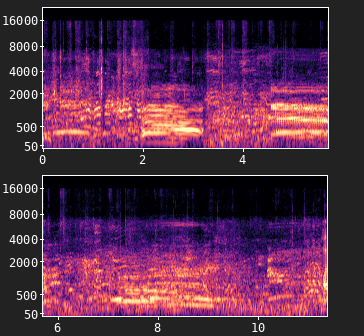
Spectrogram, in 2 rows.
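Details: Sahiwal bull calves at a cattle market near Dhaka, Bangladesh, on 20 January 2025, during sudden cold weather; several drawn-out harmonic moos overlap, rising and falling, amid crowd chatter and speech.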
